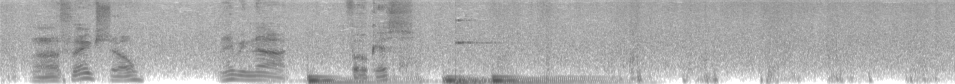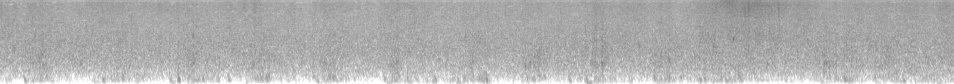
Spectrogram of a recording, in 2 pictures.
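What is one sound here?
Footsteps crunch softly through deep snow.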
